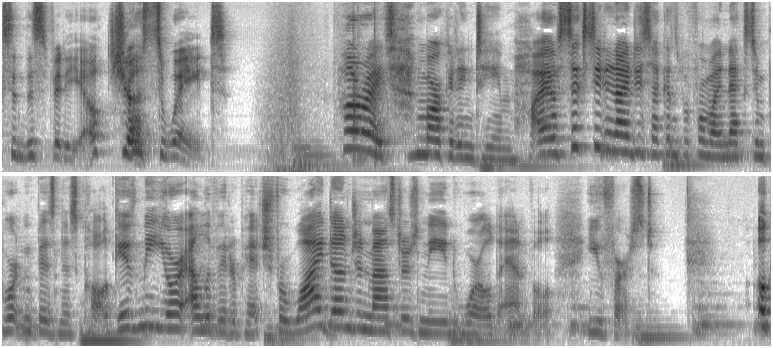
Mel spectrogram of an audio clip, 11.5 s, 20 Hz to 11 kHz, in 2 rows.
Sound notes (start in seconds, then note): 1.9 air whooshing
